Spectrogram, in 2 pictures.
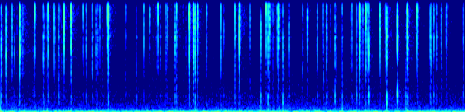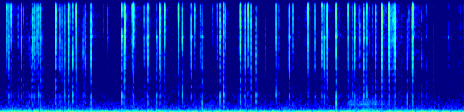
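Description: Long nails rapidly tap and scratch a small faceted glass perfume bottle with a metal cap, partly filled with amber liquid and held close to the mic. The result is a quiet, continuous stream of crisp, bright clicks and scratchy rustles with very little ring, over a steady low background hum.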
